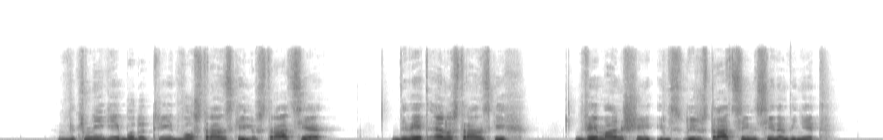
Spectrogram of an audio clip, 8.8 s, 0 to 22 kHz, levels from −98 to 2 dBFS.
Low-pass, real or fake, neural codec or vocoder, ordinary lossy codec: 14.4 kHz; real; none; AAC, 48 kbps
